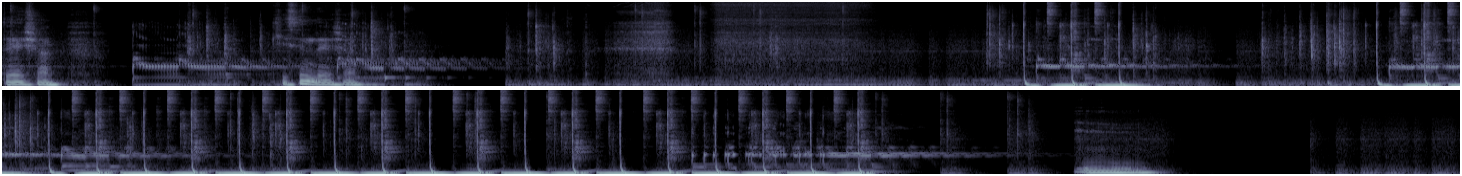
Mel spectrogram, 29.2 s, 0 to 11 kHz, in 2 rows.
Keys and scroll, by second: 1.8 ctrl+z, 3.5 ctrl+z, 5.1 ctrl+z, 9.6 space, 11.1 ctrl+s, 12.7 ctrl+a, 16.8 ctrl+s, 22.7 space.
